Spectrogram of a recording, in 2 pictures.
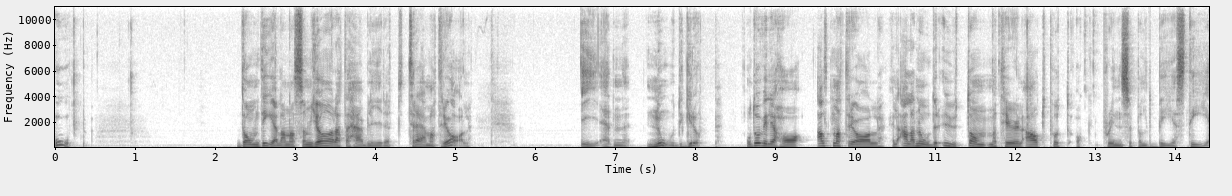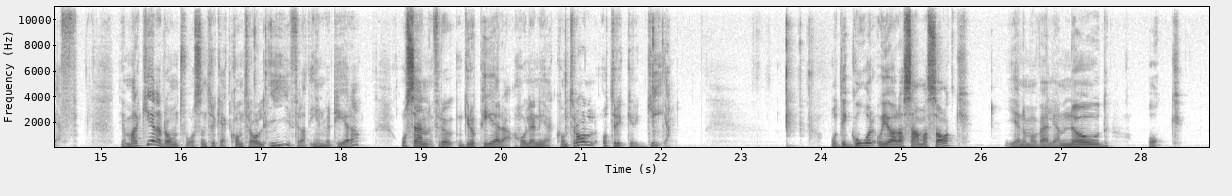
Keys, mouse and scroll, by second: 10.9 click, 12.0 shift+click, 21.0 ctrl+g, 22.7 ctrl+z.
